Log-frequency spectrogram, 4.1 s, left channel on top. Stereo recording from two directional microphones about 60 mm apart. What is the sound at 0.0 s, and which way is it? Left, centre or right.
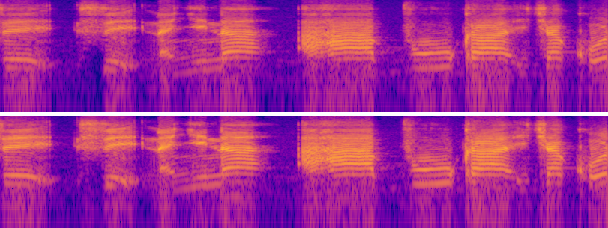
A man's voice, right.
